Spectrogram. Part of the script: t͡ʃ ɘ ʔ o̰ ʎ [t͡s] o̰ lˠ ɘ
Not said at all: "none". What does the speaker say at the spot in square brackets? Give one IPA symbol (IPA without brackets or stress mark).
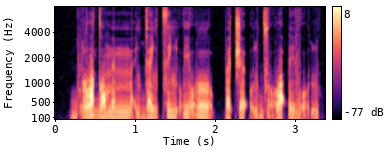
d͡z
